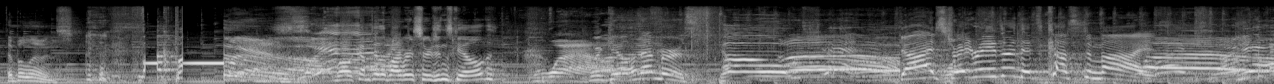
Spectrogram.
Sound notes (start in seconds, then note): 1.4 beep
